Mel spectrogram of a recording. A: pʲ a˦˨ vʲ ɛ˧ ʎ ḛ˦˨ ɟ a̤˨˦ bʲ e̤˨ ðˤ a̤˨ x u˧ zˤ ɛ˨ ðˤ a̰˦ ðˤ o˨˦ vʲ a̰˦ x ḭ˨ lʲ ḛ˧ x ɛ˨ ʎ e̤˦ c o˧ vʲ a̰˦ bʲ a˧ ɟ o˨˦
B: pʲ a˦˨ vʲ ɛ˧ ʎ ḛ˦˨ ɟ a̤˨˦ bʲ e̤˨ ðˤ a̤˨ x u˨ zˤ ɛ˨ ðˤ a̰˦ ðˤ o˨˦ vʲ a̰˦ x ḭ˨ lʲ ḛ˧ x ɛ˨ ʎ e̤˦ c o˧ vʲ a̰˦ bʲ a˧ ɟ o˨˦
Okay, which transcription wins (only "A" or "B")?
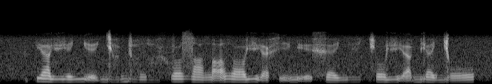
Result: A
